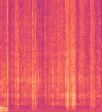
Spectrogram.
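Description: Plastic bubble-wrap pouch crinkling and crackling in irregular bursts as fingers work at its taped seal.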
